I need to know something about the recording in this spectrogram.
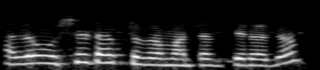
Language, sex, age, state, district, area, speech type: Kannada, female, 18-30, Karnataka, Chitradurga, urban, conversation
